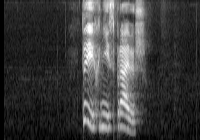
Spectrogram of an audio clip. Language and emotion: Russian, angry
